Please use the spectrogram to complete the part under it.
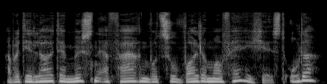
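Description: A man's voice: mid-range voice, brisk, a little mellow, slightly rough, dry recording, clean studio sound, pitched above the performer's own voice, lightly acted. A man reading an audiobook, voicing an indignant, flustered teenage boy wizard who stammers when upset. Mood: earnest.

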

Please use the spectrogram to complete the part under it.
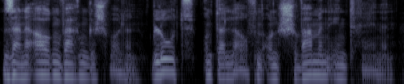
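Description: A man narrating an audiobook in a measured, even storytelling manner. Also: mid-range voice, vocal fry, no echo. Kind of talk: scripted narration.

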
